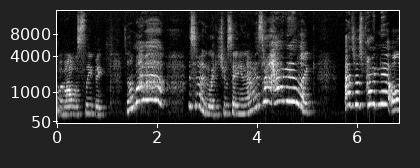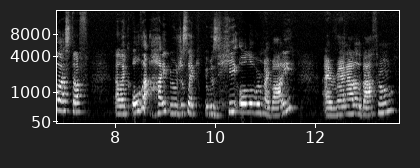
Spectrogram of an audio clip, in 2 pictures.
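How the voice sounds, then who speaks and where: A woman's voice: fairly bright tone, recorded from a distance. Chatty woman vlogger in an echoey room. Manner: chatty, uses many fillers, acts out quoted voices in high shrieks. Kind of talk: casual storytelling.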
